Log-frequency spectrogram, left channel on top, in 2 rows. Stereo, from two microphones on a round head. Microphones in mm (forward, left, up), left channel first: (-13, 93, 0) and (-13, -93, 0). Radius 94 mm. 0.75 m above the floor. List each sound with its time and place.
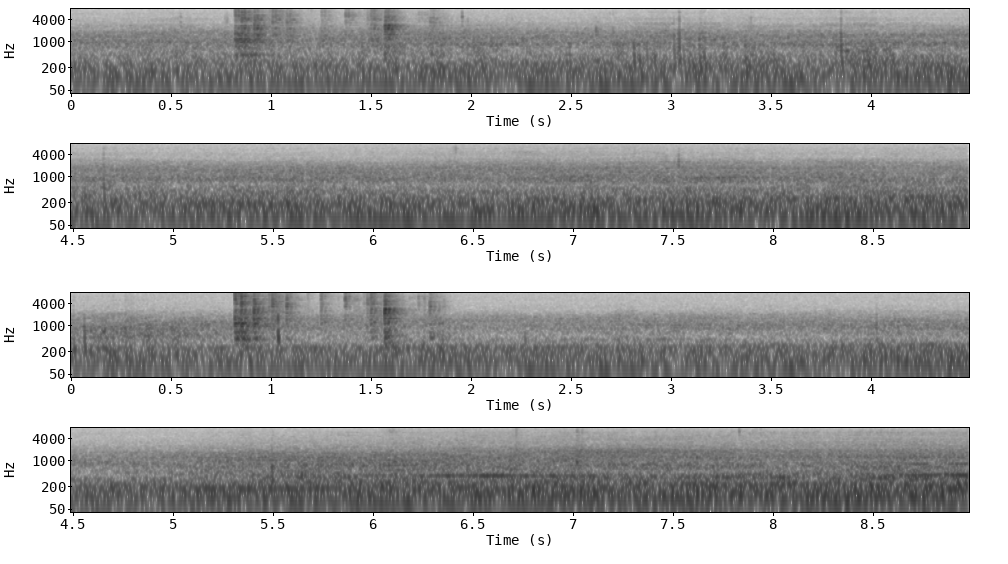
0.8 s a crack: 50° right (ahead or behind), 2 m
